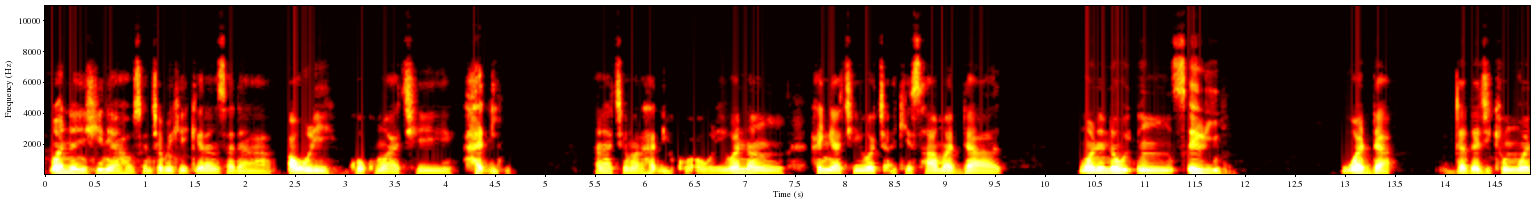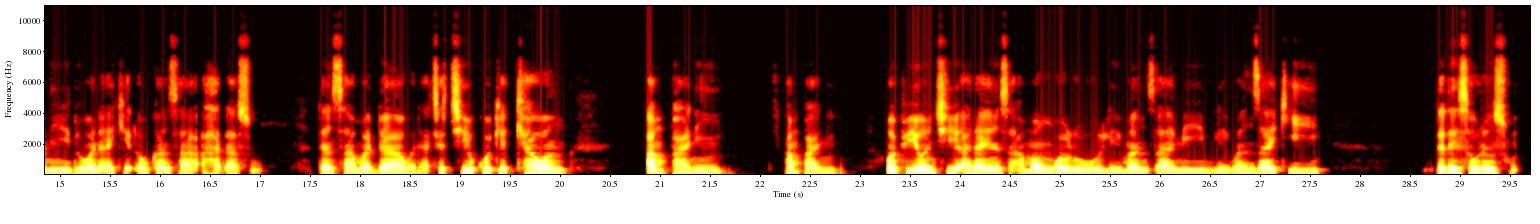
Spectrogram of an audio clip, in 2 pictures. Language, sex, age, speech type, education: Hausa, male, 15-29, spontaneous, primary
